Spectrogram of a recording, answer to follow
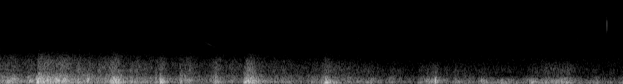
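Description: Thunderstorm: rolling thunder with rain, several loud cracks in the first half, the rumble fading toward the end.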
